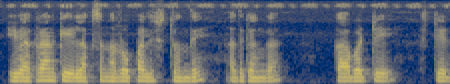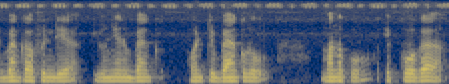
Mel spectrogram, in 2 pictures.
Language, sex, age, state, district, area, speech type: Telugu, male, 30-45, Andhra Pradesh, Vizianagaram, urban, spontaneous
